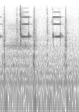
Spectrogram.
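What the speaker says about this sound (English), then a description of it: "You can hear it beeping, and that's because it's detecting the voltage in this general area." Multimeter beeping in non-contact voltage detection mode, a few short high-pitched electronic beeps in an irregular pattern, faint and close, with no talk.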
